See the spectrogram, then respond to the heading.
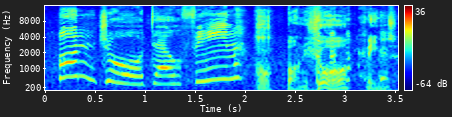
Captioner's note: snorts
